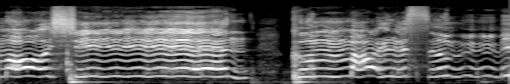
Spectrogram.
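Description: Pansori singing: a woman's voice holding long notes with a wide, wavering vibrato in two phrases, with a low stroke on a buk barrel drum under each phrase.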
